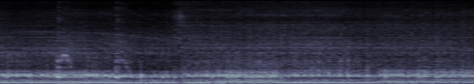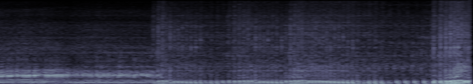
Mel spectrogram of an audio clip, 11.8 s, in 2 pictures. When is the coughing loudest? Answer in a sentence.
The loudest moment of the coughing is at 1 second.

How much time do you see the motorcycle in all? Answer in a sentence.
You can hear the motorcycle for 12 seconds altogether.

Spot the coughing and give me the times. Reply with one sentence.
The coughing can be heard from 0.7 to 2.4 s.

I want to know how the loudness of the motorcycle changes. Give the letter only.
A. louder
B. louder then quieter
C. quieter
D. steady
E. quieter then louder
C.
